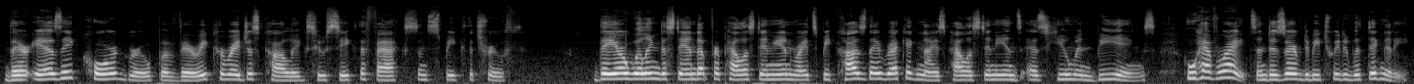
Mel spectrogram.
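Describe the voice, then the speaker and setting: A woman voicing a resolute, critical politician in a scripted interview re-enactment, formal and measured. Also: a little high, mellow, natural voice. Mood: earnest.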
